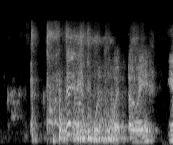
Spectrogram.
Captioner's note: laughter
